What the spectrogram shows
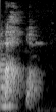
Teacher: W adalah semifokoid bilabial bersuara dan lepas. Kedua buah bibir dikatupkan, ujung lidah diangkat tinggi-tinggi dan ditarik ke belakang.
